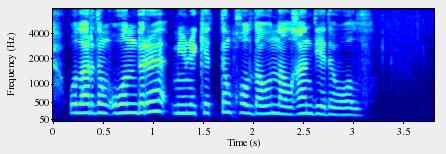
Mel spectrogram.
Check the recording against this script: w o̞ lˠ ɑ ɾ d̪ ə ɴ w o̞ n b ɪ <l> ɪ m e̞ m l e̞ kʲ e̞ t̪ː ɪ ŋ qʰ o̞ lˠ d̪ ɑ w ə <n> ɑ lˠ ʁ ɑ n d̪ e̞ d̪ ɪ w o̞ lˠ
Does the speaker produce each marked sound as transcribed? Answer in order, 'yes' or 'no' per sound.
no, yes

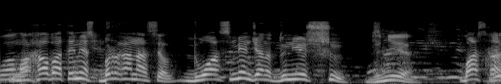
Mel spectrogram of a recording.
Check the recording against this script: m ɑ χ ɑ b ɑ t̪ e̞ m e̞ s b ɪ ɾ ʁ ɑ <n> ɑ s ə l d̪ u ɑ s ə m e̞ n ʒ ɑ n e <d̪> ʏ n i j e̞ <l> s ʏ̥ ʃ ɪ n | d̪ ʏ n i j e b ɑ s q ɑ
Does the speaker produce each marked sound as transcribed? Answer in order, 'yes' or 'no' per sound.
yes, yes, no

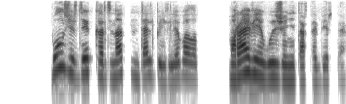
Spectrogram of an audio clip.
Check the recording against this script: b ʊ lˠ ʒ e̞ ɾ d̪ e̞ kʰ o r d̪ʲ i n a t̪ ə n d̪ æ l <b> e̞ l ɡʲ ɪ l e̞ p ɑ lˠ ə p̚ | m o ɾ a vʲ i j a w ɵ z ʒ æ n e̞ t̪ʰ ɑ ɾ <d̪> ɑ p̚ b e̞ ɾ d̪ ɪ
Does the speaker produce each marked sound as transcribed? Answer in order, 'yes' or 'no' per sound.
yes, no

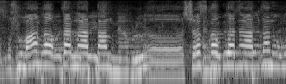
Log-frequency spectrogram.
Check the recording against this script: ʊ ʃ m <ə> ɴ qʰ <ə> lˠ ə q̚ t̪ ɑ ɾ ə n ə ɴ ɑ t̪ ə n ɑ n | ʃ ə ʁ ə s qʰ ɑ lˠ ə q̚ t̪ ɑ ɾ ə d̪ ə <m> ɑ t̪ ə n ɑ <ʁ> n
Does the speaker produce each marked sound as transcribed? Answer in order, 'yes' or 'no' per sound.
no, no, no, no

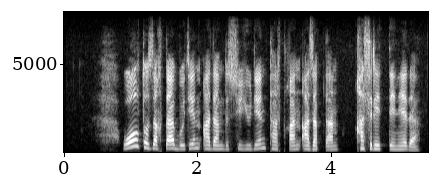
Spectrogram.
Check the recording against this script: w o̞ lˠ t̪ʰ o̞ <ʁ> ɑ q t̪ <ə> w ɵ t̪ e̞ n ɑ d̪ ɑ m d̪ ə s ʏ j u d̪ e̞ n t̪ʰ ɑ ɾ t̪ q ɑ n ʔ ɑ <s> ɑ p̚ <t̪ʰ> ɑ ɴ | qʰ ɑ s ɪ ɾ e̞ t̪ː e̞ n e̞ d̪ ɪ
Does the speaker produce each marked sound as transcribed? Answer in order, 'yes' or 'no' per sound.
no, no, no, no

